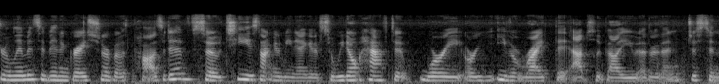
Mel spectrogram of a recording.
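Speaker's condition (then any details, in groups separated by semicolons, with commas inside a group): No condition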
